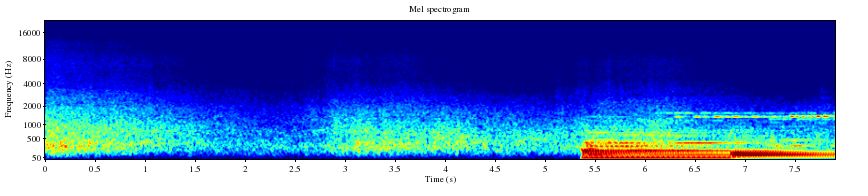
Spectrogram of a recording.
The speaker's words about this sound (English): The keys had been discarded near a stony cliff that dropped into crashing, rocky surf.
